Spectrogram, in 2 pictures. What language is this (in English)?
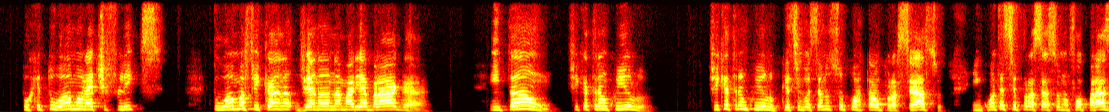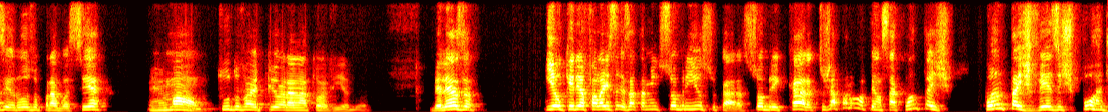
Portuguese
